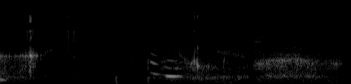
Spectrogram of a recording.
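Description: Wet chewing and slurping mouth sounds made by a person imitating eating come in soft, irregular bursts, broken by a short pause and mixed with breathy, whisper-like noises.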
